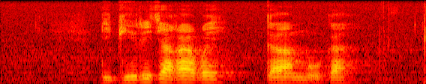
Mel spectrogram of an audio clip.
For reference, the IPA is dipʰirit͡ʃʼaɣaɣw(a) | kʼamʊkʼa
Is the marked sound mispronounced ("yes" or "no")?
yes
